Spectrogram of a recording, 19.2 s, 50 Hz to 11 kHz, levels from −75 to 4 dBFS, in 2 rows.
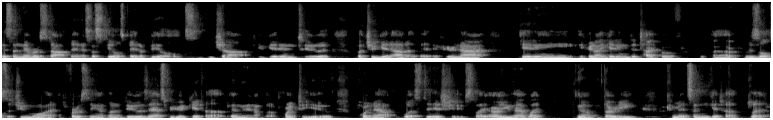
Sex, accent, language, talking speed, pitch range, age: male, American, English, 240 wpm, 95-100 Hz, 20-39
